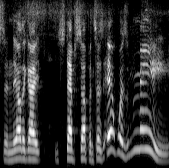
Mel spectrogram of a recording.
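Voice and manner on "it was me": very high, proud, self-satisfied, "me" stretched. Imagining the guilty man stepping up to the crowd: imitating someone proud. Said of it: "he's, like, proud of himself".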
